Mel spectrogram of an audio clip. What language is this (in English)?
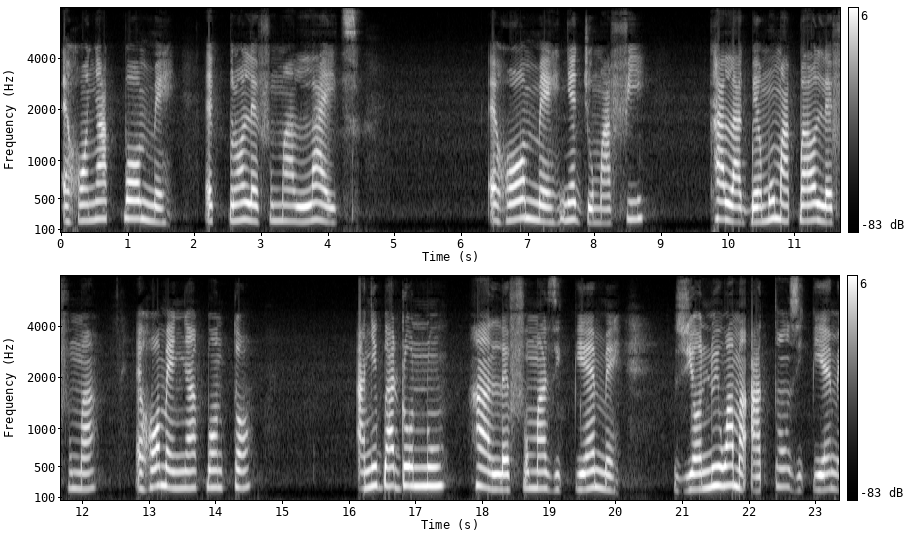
Ewe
